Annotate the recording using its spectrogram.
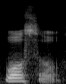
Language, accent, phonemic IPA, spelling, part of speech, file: English, UK, /ˈwɔːsɔː/, Warsaw, proper noun, En-uk-Warsaw.ogg
- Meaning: 1. The capital city of Poland; the capital city of Masovian Voivodeship 2. The Polish government 3. A city, the county seat of Kosciusko County, Indiana, United States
